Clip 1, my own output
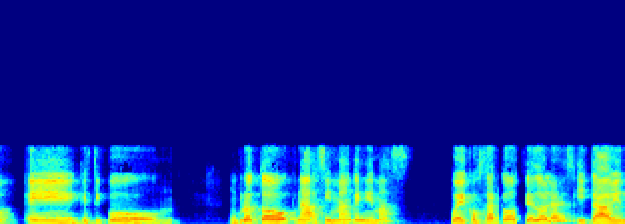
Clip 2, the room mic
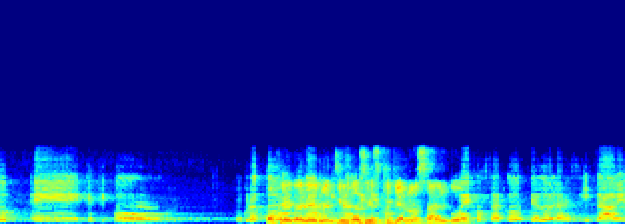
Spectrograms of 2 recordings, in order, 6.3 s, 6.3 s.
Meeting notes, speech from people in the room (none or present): present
